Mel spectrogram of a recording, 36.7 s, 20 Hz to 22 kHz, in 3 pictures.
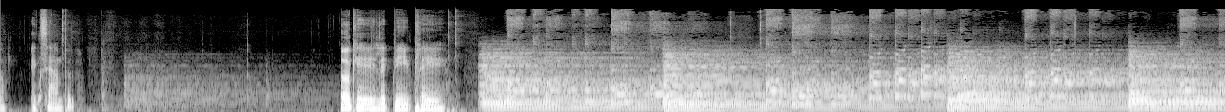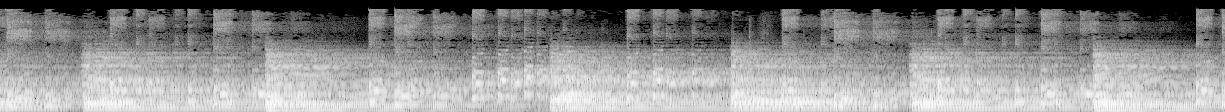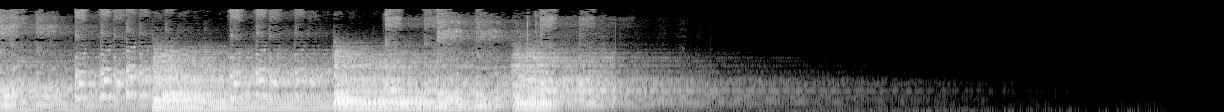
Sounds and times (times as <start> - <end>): Music: 1.2 - 3.2, 4.8 - 32.3.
